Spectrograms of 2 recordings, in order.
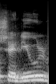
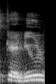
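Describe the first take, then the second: First: The word begins with an 'sh' sound. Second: The word begins with an 'sk' sound. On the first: "कई लोग शेड्यूल बोलते हैं" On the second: "कई लोग स्केड्यूल बोलते हैं"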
